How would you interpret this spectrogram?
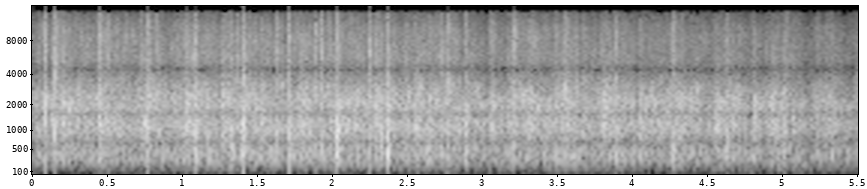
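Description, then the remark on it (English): A conference crowd applauds the event team steadily, with dense, crackling clapping from many hands and sharp individual claps popping out. The applause stays loud and even throughout, with no one speaking. “round of applause to all you guys.”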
